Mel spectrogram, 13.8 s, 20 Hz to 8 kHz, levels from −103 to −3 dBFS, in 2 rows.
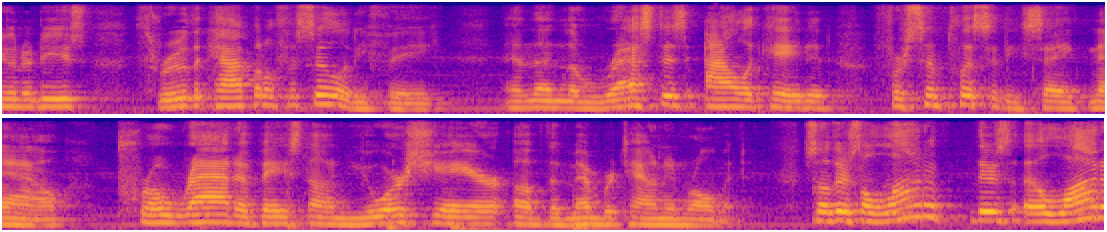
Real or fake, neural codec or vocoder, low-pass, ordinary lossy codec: real; none; 7.2 kHz; AAC, 48 kbps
